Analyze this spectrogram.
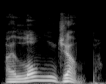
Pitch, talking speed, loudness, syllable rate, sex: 140 Hz, 170 wpm, -17 LUFS, 3.1 syllables/s, male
